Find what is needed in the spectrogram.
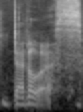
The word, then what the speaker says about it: Daedalus: Daedalus? – Daedalus.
